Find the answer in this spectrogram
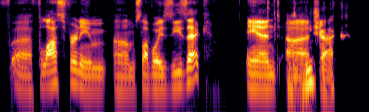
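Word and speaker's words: Žižek: philosopher named um slavoy zizek and uh jack what's that zijak yes zizek yeah that's probably the better pronunciation i think it's closed but uh and i've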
